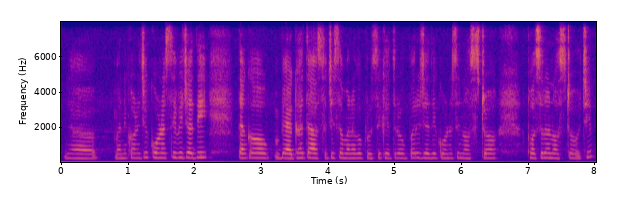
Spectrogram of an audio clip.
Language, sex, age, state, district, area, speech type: Odia, female, 18-30, Odisha, Ganjam, urban, spontaneous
